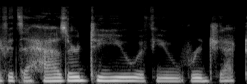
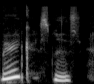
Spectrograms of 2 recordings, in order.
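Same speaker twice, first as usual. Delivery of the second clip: louder and higher, a cheerful second greeting; excited repeat; 6 semitones higher, 12 dB louder than usual. Real, not acted. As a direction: call it out again with real excitement. Greeting viewers, said twice.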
